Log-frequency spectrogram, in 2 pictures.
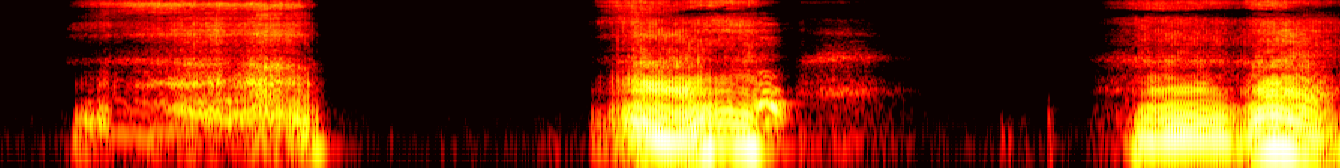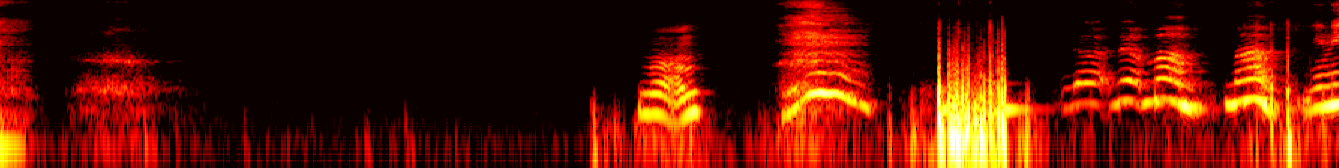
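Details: Heavy snoring: loud, harsh, rattling snores with each breath in, separated by quiet pauses, later softer, shorter snorting breaths.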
